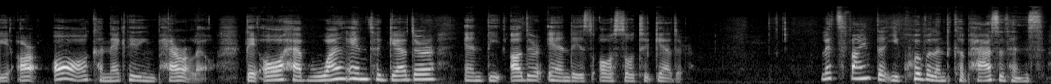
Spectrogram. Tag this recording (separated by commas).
Speech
